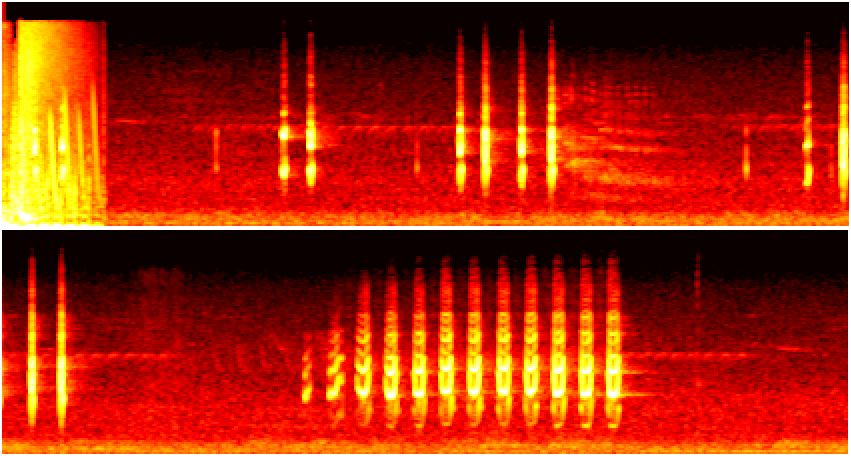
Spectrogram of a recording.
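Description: Background music cuts off about a second in. Then a turkey yelps in short groups of two to four notes, and near the end gives a run of about fourteen yelps at roughly four a second, getting louder.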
